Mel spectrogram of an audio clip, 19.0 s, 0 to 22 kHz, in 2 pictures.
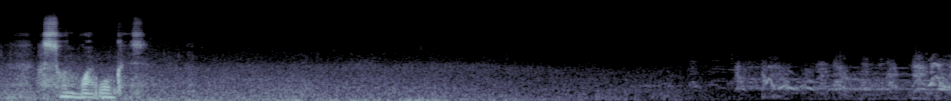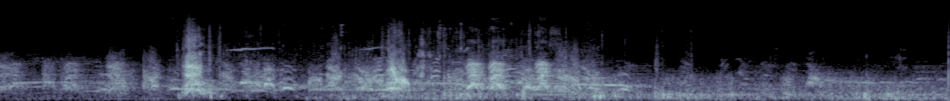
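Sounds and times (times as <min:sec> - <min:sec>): dog barking and yelping: 0:06.9 - 0:15.9.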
